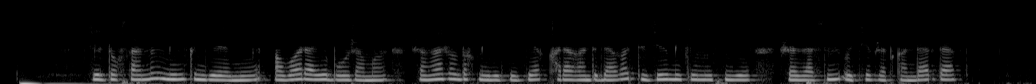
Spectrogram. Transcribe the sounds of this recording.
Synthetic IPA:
ʒ̥e̞lt̪ʰo̞qsɑnːəɴmeŋkʲʰʏnd̪e̞ɾɪne̞ɑwɑɾɑjəbolˠʒɑmə | ʒ̥ɑɴɑʒəlˠd̪əqme̞ɾe̞kʲe̞ɡʲe̞qʰɑɾɑʁɑnd̪əd̪ɑʁət̪ʰʏze̞wme̞kʲe̞me̞sɪnd̪e̞ʒ̥ɑzɑsənwɵt̪e̞pʒɑt̪qɑnd̪ɑɾd̪ɑ

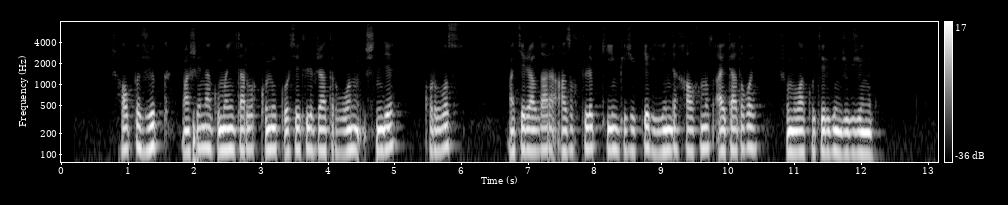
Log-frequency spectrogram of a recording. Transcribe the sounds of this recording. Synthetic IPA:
ʒ̥ɑlˠpəʒʏkmɑʃijnɑɡumanijt̪ɑɾlˠəq̚kʲʰɵme̞kʲʰːɵɾse̞t̪ɪlɪpʒɑt̪əɾwo̞n̪əɴɪʃɪnd̪e̞ | qʰʊɾəlˠəs | mat̪ʲe̞ɾijalˠd̪ɑɾə̰ʔɑzəqt̪ʰʏlɪk̚ʲʰijɪmkʲʰe̞ʃe̞k̚t̪e̞ɾje̞nd̪ɪχɑlˠəqəməzɑ̰jt̪ɑd̪əʁo̞j | ʒ̥ʊməlˠɑkʲʰɵt̪e̞ɾɡʲe̞nʒʏkʒe̞ŋɪl

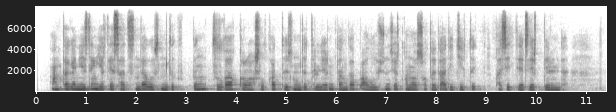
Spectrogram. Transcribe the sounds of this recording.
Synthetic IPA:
ant̪aɡonijzd̪ɪŋje̞ɾt̪e̞sɑt̪ə̥sənd̪ɑwɵsɪmd̪ɪkt̪ɪŋt̪ʰəzʁɑqʰʊɾʁɑqʃəlˠəqːɑt̪ʰʏzɪmd̪ɪt̪ʰʏɾle̞ɾɪnt̪ʰɑɴd̪ɑpɑlˠuʏʃɪnze̞ɾt̪qʰɑnɑlˠʒ̥ɑʁd̪ɑjd̪ɑːd̪et̪ijft̪ɪk̚ | qʰɑsije̞t̪ːe̞ɾze̞ɾt̪ːe̞lɪnd̪ɪ

